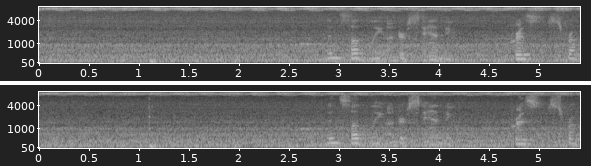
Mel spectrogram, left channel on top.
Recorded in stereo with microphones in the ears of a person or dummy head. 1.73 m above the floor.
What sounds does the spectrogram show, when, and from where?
0.0 s an insect: 30° left (ahead or behind), 4 m
1.1 s a thud: 35° right (ahead or behind), 2 m
2.9 s a man speaking: 25° left (ahead or behind), 1.6 m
